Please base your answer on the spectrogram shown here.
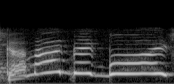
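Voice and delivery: high cheering coax. Real, not acted. Cheering baby on.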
